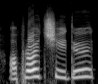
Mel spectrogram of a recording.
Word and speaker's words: approached: approached t 발음이 나요.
